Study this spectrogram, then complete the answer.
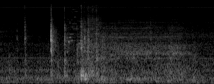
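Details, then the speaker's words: Original Xbox with an intermittent DVD drive that knocks more than it plays: a few sharp clicks and a short whirring spin-up, then quiet, failing to read the disc. The owner plans to service the drive. "so it's kind of intermittent on this one where the the drive will play and then uh and it seems like more knock than play yep"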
